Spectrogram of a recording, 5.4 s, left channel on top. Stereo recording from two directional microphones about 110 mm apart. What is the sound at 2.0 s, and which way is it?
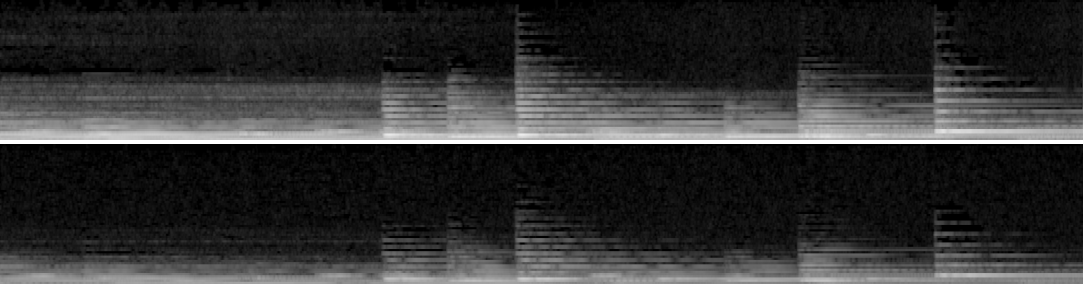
Music, 30° left (ahead or behind).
